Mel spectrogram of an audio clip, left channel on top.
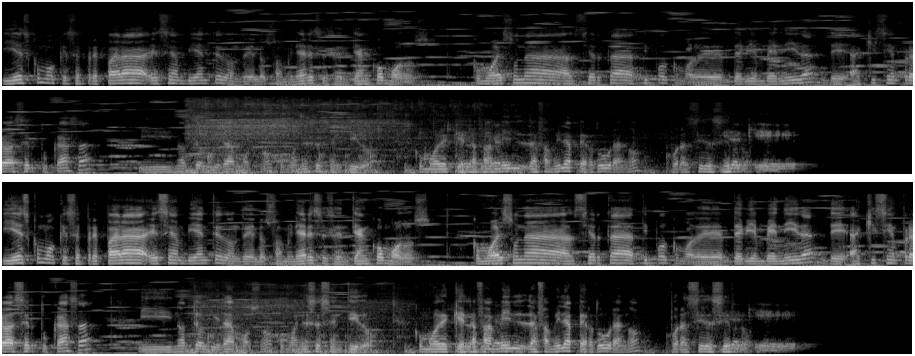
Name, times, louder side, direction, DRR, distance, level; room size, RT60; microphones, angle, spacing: voice 1, 0.0-4.3 4.7-10.0 10.5-15.5 15.8-16.6, right 4 dB, 55° right, 0.9 m, -28 dB
sound 1, 2.0-13.0, equal, ahead, 7.3 m, -39 dB
sound 2, 10.9-16.1, left 2 dB, 90° left, 7.2 m, -38 dB
voice 2, 13.7-14.2 16.3-17.0, left 1 dB, 25° left, 1.2 m, -32 dB
17.0 x 11.5 x 4.8 m
head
